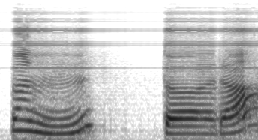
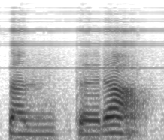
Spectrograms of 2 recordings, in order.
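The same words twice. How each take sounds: First: संतरा drawn out slowly, rising end; slow teacher drill; slow sounding out. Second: Said in the usual way. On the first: Shown as a demonstration. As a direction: stretch संतरा syllable by syllable. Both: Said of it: "word drill".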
